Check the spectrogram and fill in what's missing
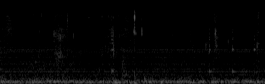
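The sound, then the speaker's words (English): Soft, continuous wet squishing and patting as soy yogurt thinned with a little water is poured over oats and shredded dates and mixed in a bowl, with one brief louder click partway through; quiet, with no talking. “And we're going to pour this on top, and you're just going to mix it all in there.”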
